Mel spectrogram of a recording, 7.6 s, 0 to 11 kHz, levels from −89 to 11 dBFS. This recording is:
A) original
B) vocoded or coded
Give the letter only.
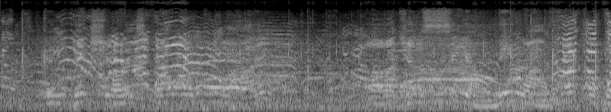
B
